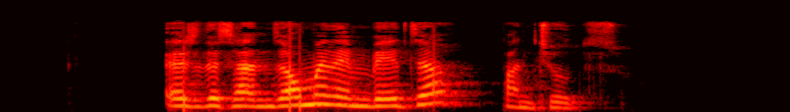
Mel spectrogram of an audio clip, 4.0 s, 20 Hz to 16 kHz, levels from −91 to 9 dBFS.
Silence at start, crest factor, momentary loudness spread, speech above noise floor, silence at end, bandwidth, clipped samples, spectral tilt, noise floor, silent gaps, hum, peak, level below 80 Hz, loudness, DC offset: 0.8 s; 18 dB; 16 LU; over 56 dB; 0.9 s; 8 kHz; under 0.1%; -3 dB/octave; under -90 dBFS; none; none; -18 dBFS; -70 dBFS; -34 LUFS; under 0.1%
